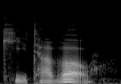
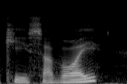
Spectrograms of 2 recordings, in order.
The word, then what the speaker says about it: Ki Tavo: I'm your host, and this week I'll be addressing Parashat Ki Tavo, another way you may hear it pronounced, Parashat Ki Savoy, which is Hebrew for when you enter.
